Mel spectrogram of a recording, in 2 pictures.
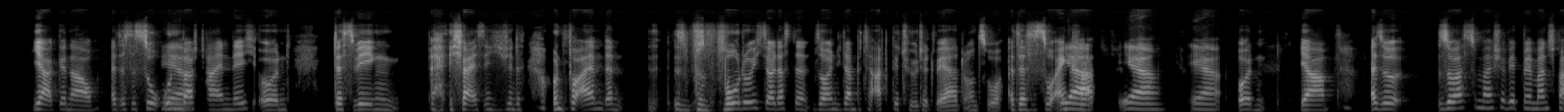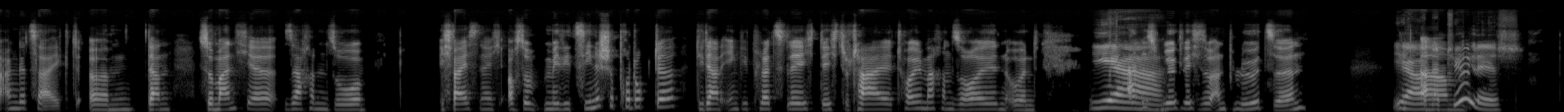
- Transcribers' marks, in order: none
- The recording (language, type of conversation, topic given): German, unstructured, Sind soziale Medien eher ein Fluch oder ein Segen?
